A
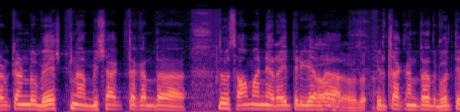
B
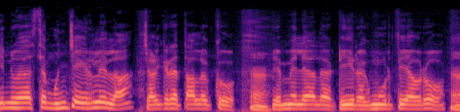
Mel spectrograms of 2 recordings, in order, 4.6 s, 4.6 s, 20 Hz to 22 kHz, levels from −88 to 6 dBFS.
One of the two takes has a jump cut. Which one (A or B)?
B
